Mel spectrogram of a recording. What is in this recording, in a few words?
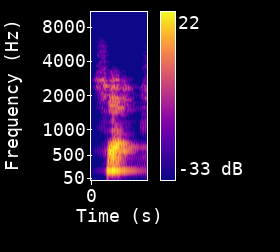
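"check", robot voice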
